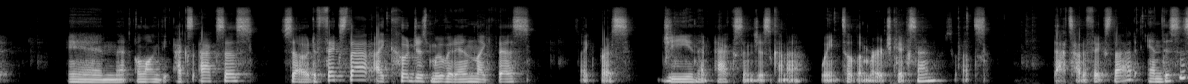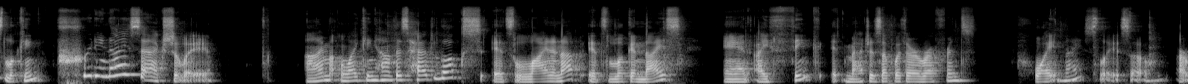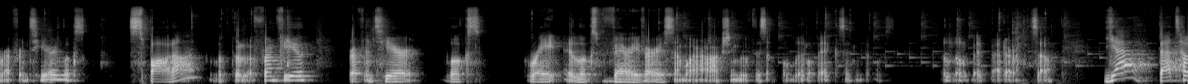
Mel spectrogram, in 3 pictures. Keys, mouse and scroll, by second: 0.2 g, 0.4 x, 3.7 click, 4.1 middle click, 4.4-4.9 scroll up 2, 4.9 middle click, 5.4 g, 6.5 x, 8.2 click, 8.9 ctrl+s, 9.1 middle click, 10.6 middle click, 11.6 middle click, 12.5 middle click, 13.0 middle click, 14.2 middle click, 14.7 middle click, 15.4 middle click, 15.6 Tab, 16.2-17.2 middle drag, 17.8 middle click, 18.5 ctrl+s, 20.3 middle click, 20.6 Tab, 23.0 Tab, 27.4 ctrl+s, 30.3 click, 30.7 g, 31.8 click, 32.2 click, 33.1 g, 33.6 click, 33.8 ctrl+s, 34.5 middle click.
